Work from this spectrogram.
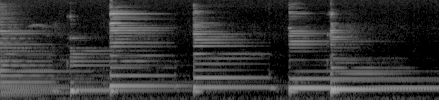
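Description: A single guitar third string, fretted at the second fret, plucked repeatedly, six clear notes at a steady pace, each ringing and decaying before the next, with no talking.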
